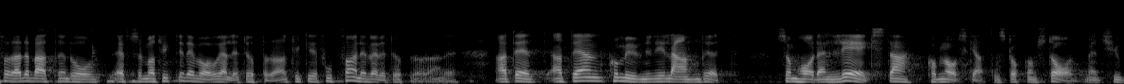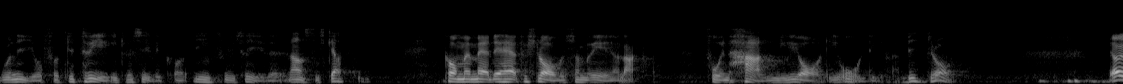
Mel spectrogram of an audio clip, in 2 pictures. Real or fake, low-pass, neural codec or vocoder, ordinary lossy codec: fake; 5.4 kHz; autoencoder, 48 kHz, 32 numbers a frame, DAC-VAE, trained on Japanese speech; none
